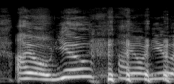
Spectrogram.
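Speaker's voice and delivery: very high-pitched, drawn-out hollering yell. Describing a drill with kids, the speaker acts out retelling yelling at kids. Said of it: "I just start yelling at all the kids".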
